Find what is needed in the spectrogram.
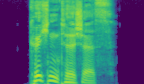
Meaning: genitive singular of Küchentisch
- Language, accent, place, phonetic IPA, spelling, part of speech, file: German, Germany, Berlin, [ˈkʏçn̩ˌtɪʃəs], Küchentisches, noun, De-Küchentisches.ogg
